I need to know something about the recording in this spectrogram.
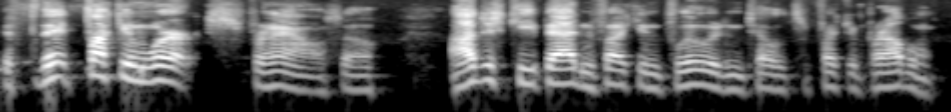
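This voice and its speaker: A man's voice: medium pitch, lively intonation, moderate pace, dry recording. A man hosting a casual livestream, rambling along and swearing freely in a dry-sounding space.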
